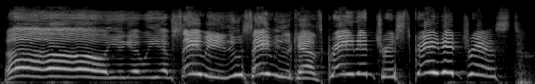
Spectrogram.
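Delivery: hammed-up squeaky street sign spinner; mock bank sign guy. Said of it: "that guy who stands outside the bank and flips around the sign".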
